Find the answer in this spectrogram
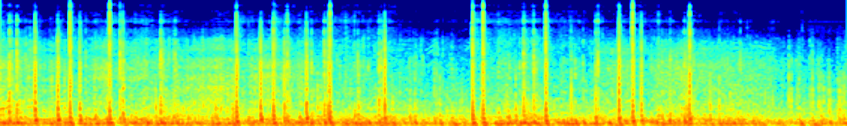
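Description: Aerial fireworks shells bursting in rapid succession: sharp bangs and crackles several times a second over a continuous deep rumble.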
